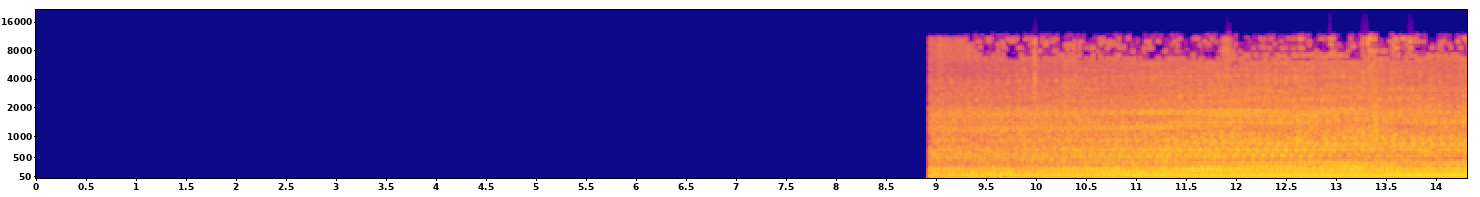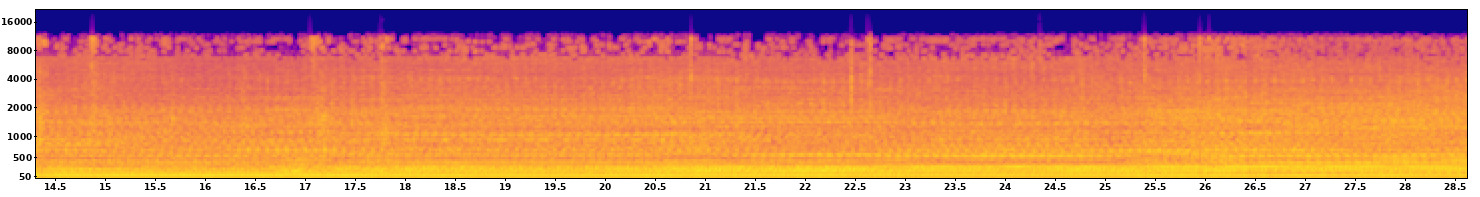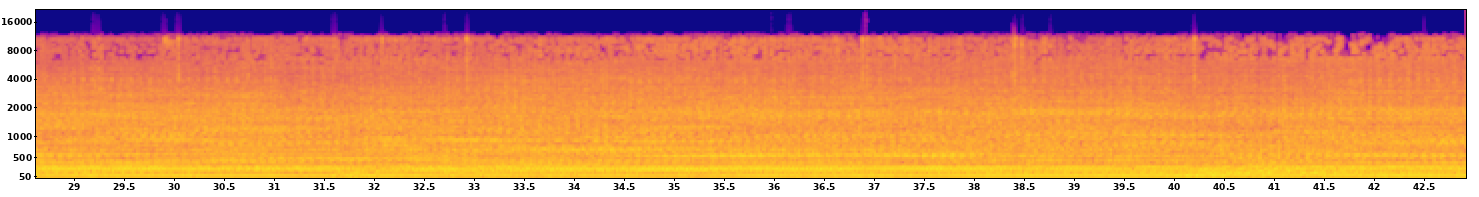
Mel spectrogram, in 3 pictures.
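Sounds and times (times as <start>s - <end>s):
diesel engine idling: 9.0s - 42.9s.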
